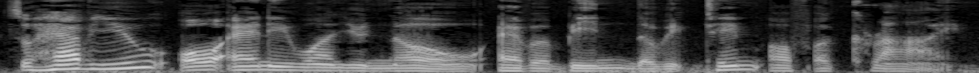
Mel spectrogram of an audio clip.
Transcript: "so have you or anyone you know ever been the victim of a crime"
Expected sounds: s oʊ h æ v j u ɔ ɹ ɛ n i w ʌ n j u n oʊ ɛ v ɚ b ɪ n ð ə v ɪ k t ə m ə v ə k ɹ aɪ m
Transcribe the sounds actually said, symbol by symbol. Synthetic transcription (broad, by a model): s oʊ h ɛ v j u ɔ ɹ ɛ n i w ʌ n j u n oʊ ɛ v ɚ b ɪ n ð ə w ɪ k t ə m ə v ə k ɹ aɪ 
